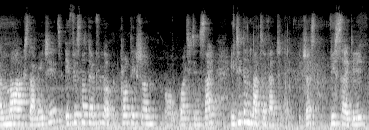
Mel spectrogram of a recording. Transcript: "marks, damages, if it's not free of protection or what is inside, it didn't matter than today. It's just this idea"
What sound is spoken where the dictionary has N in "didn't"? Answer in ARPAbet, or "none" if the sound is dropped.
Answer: N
